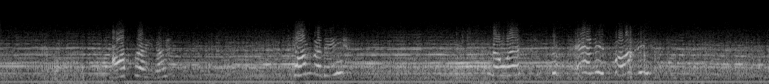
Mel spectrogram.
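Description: A woman talks into a telephone with animation, close by.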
